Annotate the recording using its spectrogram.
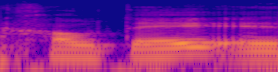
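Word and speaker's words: αὕτη: En ambos casos hay un acento en la segunda vocal del diptongo, que es donde debería estar. El acento aquí en hutos es un circunflejo y aquí en haute es un acento agudo.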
